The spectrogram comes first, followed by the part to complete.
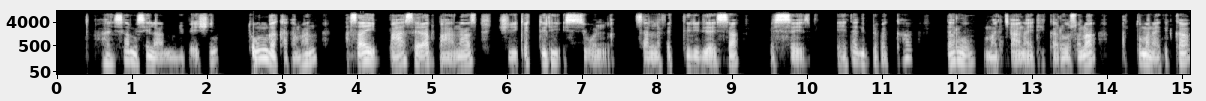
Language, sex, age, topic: Gamo, female, 25-35, government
